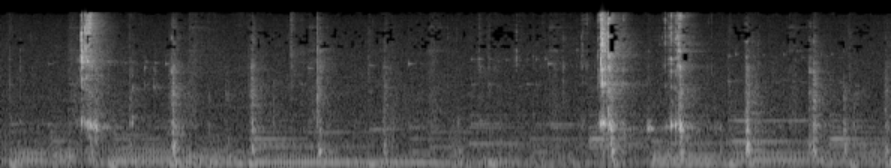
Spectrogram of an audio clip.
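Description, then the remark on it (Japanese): Crisp, dry crunching of Pariko chips, thin, well-dried, semi-translucent bonito slices with no additives, being chewed: a string of sharp, irregular crackles, with two louder bursts of snapping among quieter ticks, and no talking. “いかにパリコがパリパリするか口の口に入れて出してみたいと思いますこれこの音わかるこの軽い音よく乾いてんですよ薄切りの半透明のねカツオスライスがいっちゃうよ”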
